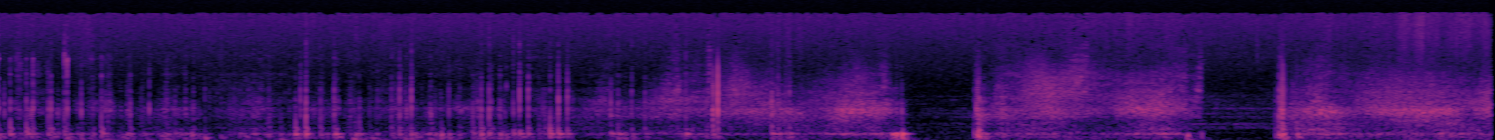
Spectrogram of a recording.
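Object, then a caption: Paperback book, paper and card. Fingernails tap rapidly along the top edge of a paperback book, then scratch and tap across its glossy cover, producing dull, muffled clicks over a steady low hum. The tapping gives way to softer rasping scratches, broken by two brief near-silent pauses before each resumes.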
